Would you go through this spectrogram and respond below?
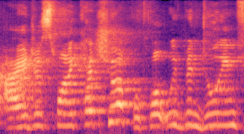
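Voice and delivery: normal talking voice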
